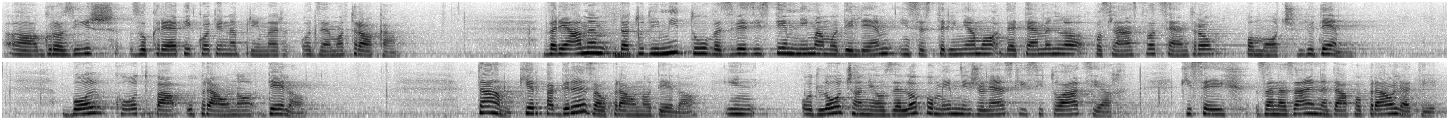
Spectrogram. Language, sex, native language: Slovenian, female, Slovenian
